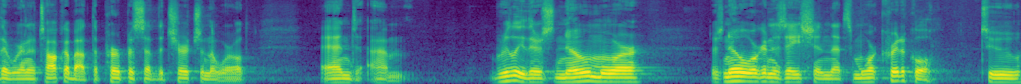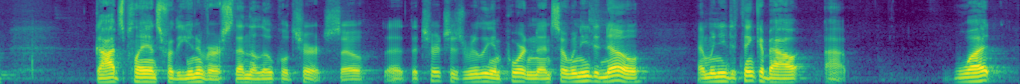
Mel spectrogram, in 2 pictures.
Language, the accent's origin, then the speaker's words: English; United States; as an American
